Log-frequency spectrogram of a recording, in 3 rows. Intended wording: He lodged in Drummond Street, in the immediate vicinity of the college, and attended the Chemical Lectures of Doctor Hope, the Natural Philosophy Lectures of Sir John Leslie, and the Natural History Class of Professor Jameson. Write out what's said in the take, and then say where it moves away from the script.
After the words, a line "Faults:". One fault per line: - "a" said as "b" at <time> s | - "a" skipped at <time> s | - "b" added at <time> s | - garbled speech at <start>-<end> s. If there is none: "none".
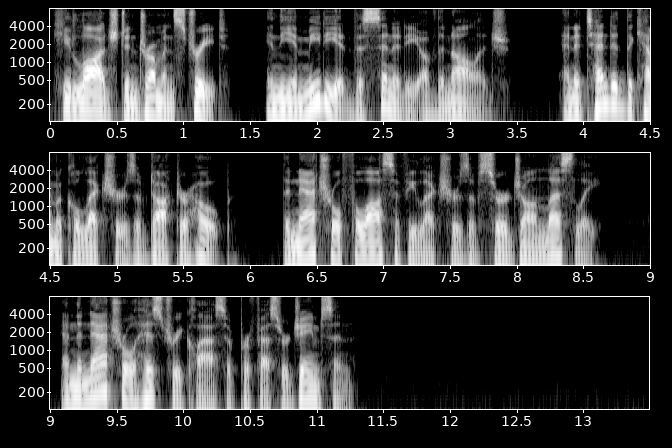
He lodged in Drummond Street, in the immediate vicinity of the knowledge, and attended the Chemical Lectures of Doctor Hope, the Natural Philosophy Lectures of Sir John Leslie, and the Natural History Class of Professor Jameson.
Faults:
- "college" said as "knowledge" at 3.0 s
